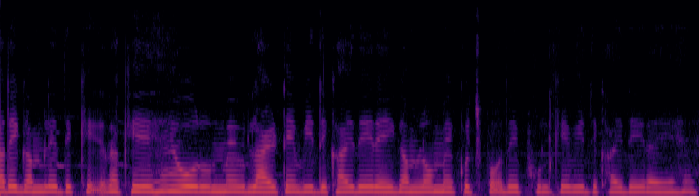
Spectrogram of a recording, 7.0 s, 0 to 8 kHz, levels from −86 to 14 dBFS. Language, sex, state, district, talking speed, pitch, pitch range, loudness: Hindi, female, Chhattisgarh, Kabirdham, 205 wpm, 215 Hz, 210-215 Hz, -36 LUFS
